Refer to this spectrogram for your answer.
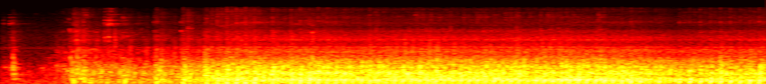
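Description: Small single-cylinder mower catches after a brief pull, then settles into a steady, even, quick putter with no misses; runs healthy.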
